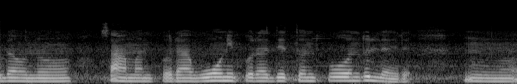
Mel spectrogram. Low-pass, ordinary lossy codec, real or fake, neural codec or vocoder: 7.2 kHz; MP3, 48 kbps; real; none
